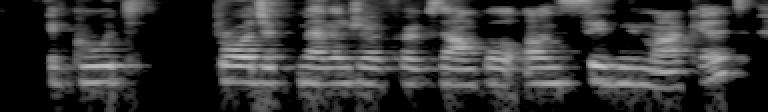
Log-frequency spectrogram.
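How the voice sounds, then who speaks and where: A woman with a non-native accent at a moderate pace, somewhat breathy, with fairly even intonation. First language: not English. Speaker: software developer. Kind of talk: interview. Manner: halting, many hesitations.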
